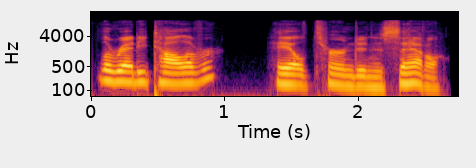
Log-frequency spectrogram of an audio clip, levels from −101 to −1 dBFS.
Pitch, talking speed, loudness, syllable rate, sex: 160 Hz, 155 wpm, -17 LUFS, 6.0 syllables/s, male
